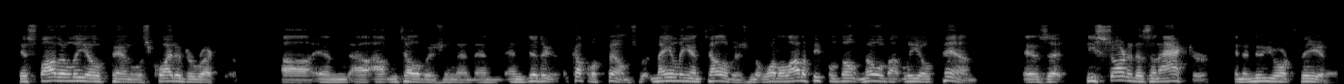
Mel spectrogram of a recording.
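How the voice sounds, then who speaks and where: Somewhat breathy medium-pitched man, fairly quick pace, ordinary pitch variation. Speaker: actor and author. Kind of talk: interview.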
